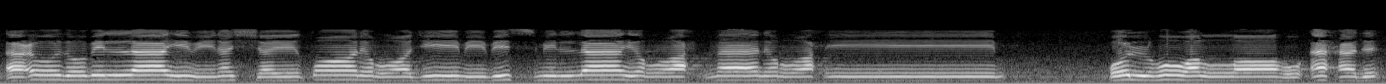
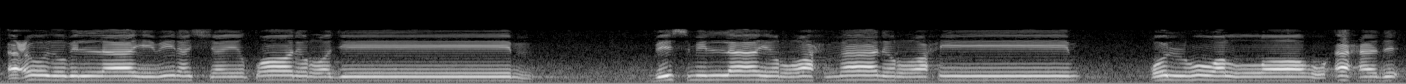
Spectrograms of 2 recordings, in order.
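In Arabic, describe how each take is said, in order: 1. يقف بعد 'rahim' فقط. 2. يقف بعد 'rajim' و'rahim' معًا. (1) "وصل الاستعاذة بالبسملة والوقف عليها ثم الابتداء بأول السورة" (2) "هذا يسمى قطع الجميع، بمعنى أنه يفصل الاستعاذة عن البسملة والبسملة عن أول السورة"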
